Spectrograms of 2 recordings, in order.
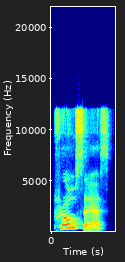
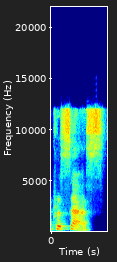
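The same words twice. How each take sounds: First: "Process" stressed on the first syllable, PRO-cess, drawn out; "Process" as a noun, long strong PRO. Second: "process" stressed on the last syllable, pro-CESS; short pro, strong CESS in "process"; verb stress. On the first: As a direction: slowly land on PRO in "Process". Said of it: "depending on whether we're using it". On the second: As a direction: say "process" as a verb, weight at the end. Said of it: "stress comes to the last part". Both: Shown as a demonstration.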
